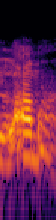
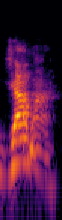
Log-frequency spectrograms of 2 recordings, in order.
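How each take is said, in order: First: The word starts with a plain L sound. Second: The word starts with a J-like sound. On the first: The speaker calls it wrong. "You don't say llama" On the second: The speaker calls it right. "you say Jama"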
